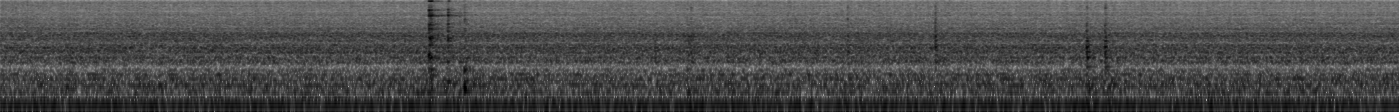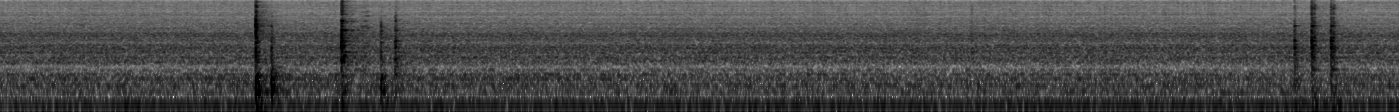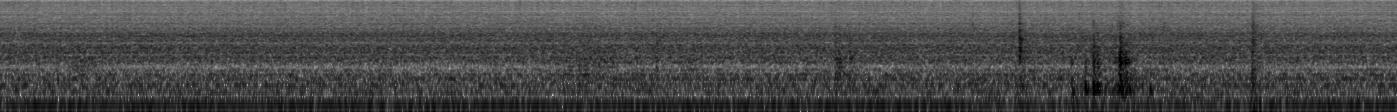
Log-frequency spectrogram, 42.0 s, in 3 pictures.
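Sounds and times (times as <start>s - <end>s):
egg and kimchi frying in a wok: 0.0s - 41.9s
low kitchen hum: 0.0s - 41.9s.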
